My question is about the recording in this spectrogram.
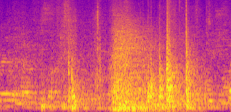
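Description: Books being set down and pushed onto a wooden bookshelf: a knock a little before the middle, then a louder run of thumps and knocks in the second half.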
